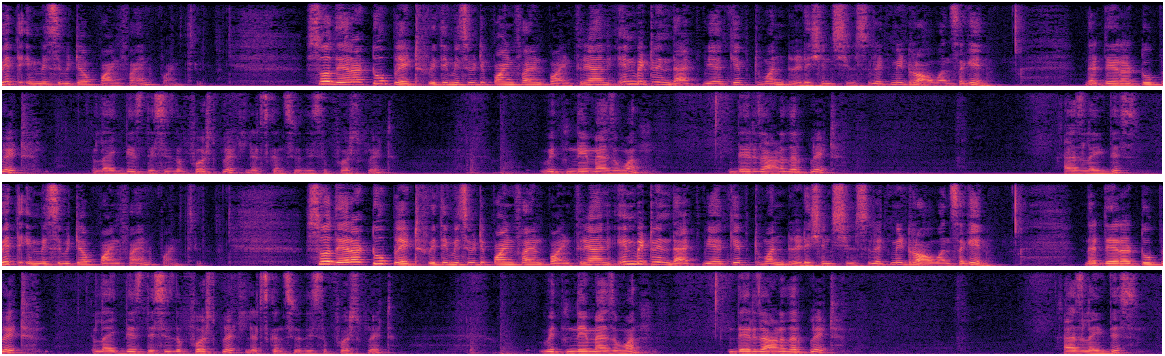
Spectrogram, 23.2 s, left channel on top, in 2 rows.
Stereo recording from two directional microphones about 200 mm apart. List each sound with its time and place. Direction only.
0.0 s speech: 40° right (ahead or behind)
17.1 s speech: 50° right (ahead or behind)
22.2 s speech: 45° right (ahead or behind)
